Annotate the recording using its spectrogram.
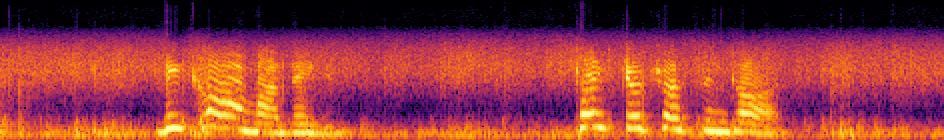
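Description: A woman speaks through an old, hissy film soundtrack.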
